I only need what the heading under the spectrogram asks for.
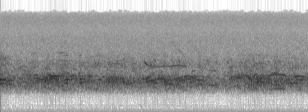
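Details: Greylag geese, a large feeding flock heard at a distance, giving a continuous, blended wash of honking and chattering calls with no single bird standing out; one thin rising whistle from another bird.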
